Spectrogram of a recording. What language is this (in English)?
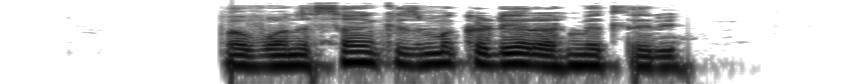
Pashto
